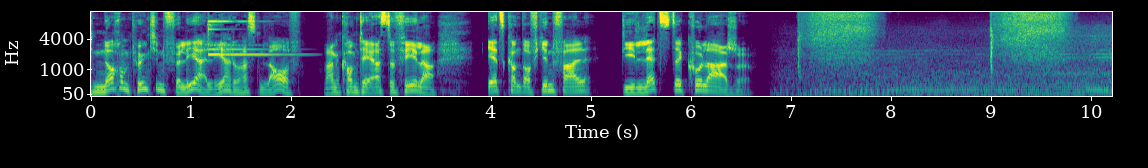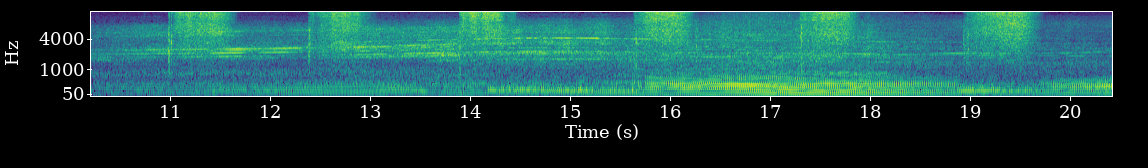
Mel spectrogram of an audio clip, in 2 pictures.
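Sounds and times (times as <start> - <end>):
speech: 0.0 - 7.3
car engine revving and passing: 6.8 - 20.4
broom sweeping: 7.0 - 8.0, 9.0 - 9.9, 11.0 - 11.7, 12.4 - 13.0, 13.9 - 14.5, 15.6 - 16.4, 17.1 - 18.1, 18.9 - 19.8.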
